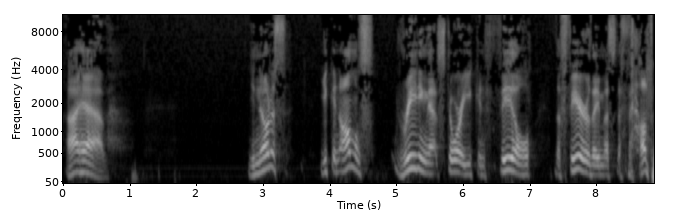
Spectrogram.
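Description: Man, pastor, sermon, high voice, dry sound, loud-soft swings, questions to the crowd. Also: expressive, slow, pauses often, no room sound. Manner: dramatic swings between loud emphasis and soft asides; asks the congregation questions.

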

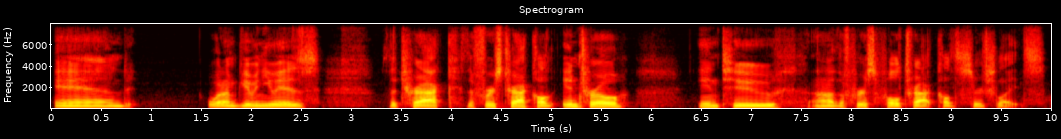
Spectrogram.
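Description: A man with a western Canadian accent casually introducing music as a show host, rambling and halting as he goes. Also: medium pitch, darkish tone, clean tone. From Chilliwack, British Columbia, Canada.

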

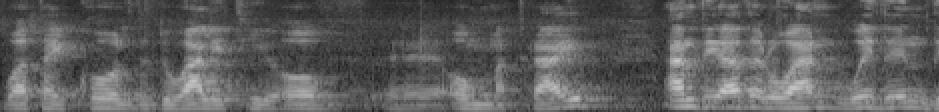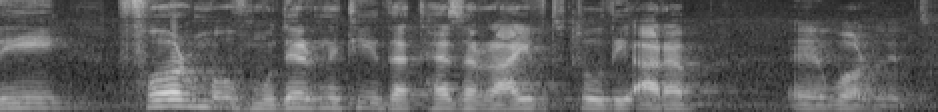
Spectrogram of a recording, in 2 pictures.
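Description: A man's voice: mid-range voice, darkish tone. Egyptian-accented male lecturer in an echoey room. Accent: Egyptian, with some Italian. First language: Arabic. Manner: halting non-native English phrasing. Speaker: guest speaker, professor. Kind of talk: academic lecture to an audience. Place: indoor event room, talk being filmed. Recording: roomy echo, faint background noise.

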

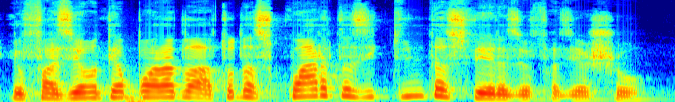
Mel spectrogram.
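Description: A man, a comedian, chatting in a casual interview, talking slowly and deliberately with pauses. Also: high-pitched, animated.

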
